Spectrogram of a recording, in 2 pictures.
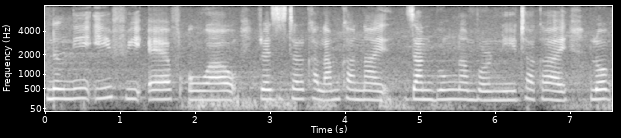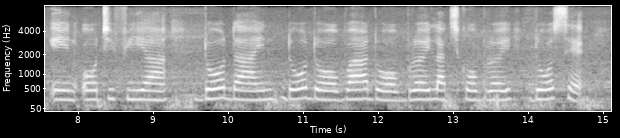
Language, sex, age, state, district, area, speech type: Bodo, female, 18-30, Assam, Chirang, rural, read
